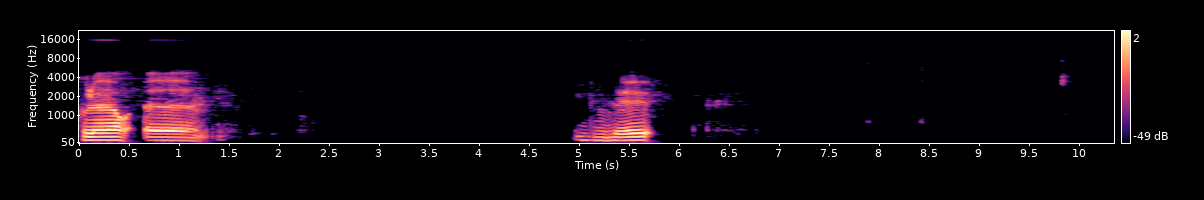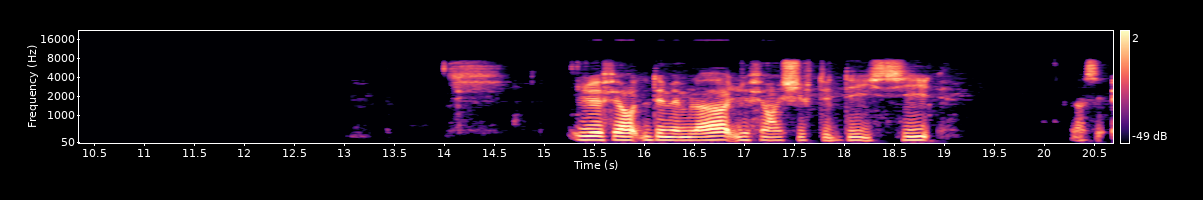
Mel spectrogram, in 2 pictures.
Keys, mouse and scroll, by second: 8.6-10.0 middle drag, 10.0 scroll up 3, 13.5 KP_3, 15.0 scroll down 2, 17.0 shift+d, 18.8 r, 20.5 g.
